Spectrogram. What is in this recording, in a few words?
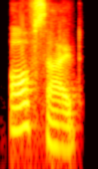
"offside", Indian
